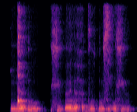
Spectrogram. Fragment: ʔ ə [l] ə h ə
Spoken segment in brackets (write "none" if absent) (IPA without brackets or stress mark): l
